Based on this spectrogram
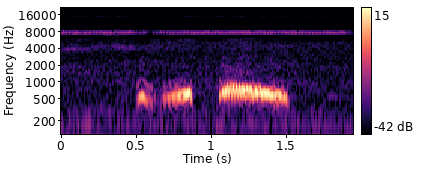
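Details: One spotted dove phrase: a brief low note, a rising coo, then a drawn-out, smooth, gently descending coo, against a quiet background with a faint constant high tone.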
